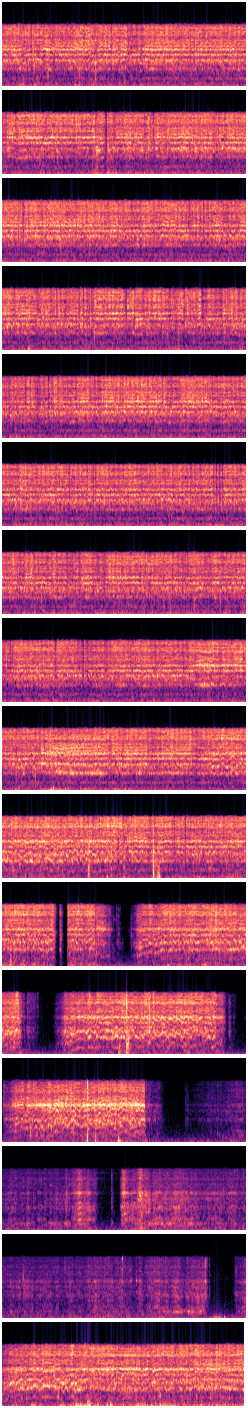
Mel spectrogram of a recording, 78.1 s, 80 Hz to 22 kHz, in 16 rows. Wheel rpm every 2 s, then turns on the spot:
120, 110, 110, 120, 110, 110, 110, 120, 110, 120, 120, 120, 110, 120, 110, 120, 110, 120, 120, 110, 110, 110, 120, 120, 110, 70, 100, 60, 100, 70, 80, 10, 20, 20, 10, 20, 60, 120, 110.
64-72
